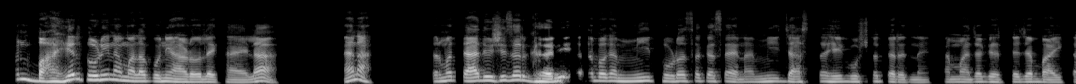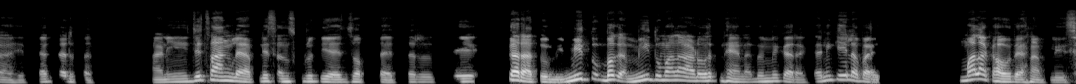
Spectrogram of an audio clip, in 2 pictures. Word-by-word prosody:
पण 245 0 +1
बाहेर 145 - +5
थोडी 210 +2 +5
ना, 215 -3 +1
मला 155 -4 +2
कोणी 145 0 0
अडवलय 120 -1 +1
खायला, 110 -1 -2 0.8
है - - +2
ना. - - +2 0.7
तर 145 - -5
मग 185 +4 0
त्यादिवशी 175 +3 +3
जर 200 0 +2
घरी 135 +2 +4
आता 170 - -11
बघा 165 -1 0
मी 150 +4 0
थोडंसं 150 +1 -4
कसं 145 -1 -7
आहे 125 - -2
ना, 120 +1 -9
मी 135 +3 -5
जास्त 125 +2 -6
हे 130 0 -1
गोष्ट 130 +1 -7
करत 115 -3 -5
नाही 105 -1 -10 0.2
आणि 115 0 -9
माझ्या 120 +1 -5
घरच्या 120 0 -6
ज्या 125 +1 -3
बायका 110 0 -6
आहेत, 100 -1 -10
त्या 120 - -3
करतात. - - -6 0.6
आणि 120 +4 -3
जे 190 - +4
चांगलं 185 -5 +4
आहे, 135 - +5
आपली 145 +5 -2
संस्कृती 135 -1 -3
आहे, 110 -1 +2
जपताय, 110 -2 -4 0.2
तर 115 0 -7
ते 130 +4 -2 0.4
करा 195 -11 +10
तुम्ही. 115 -2 +1
मी 220 +5 +7
तु 235 - -4
बघा 215 -8 +5
मी 170 +12 +2
तुम्हाला 200 -2 +2
अडवत 165 +1 +2
नाही 155 0 0
आहे 125 - -1
ना, 115 - -8
तुम्ही 140 +3 -2
करा, 110 -7 -2
त्यांनी 180 +9 -3
केलं 215 -5 +1
पाहिजे. 115 -5 0 0.9
मला 235 +2 +6
खाऊ 130 -4 +5
द्या 115 -3 0
ना, 115 -3 -1
प्लीज 105 0 -7
135 Hz, 185 wpm, -20 LUFS, 120-165 Hz, 0.9 s, करा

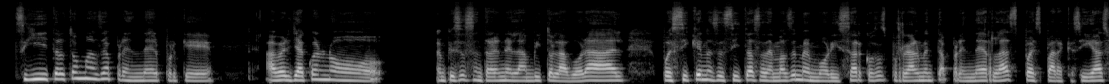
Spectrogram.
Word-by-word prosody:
Sí, 240 +1 +4
trato 250 +3 +1
más 265 -3 +3
de 260 - +2
aprender 180 -7 -3
porque 170 -2 -5 0.5
a 185 - +2
ver, 195 0 +4
ya 195 -1 +3
cuando 195 -7 0 0.5
empiezas 190 +3 -2
a 200 - -3
entrar 180 -1 0
en 185 - 0
el 175 -1 0
ámbito 175 +1 -2
laboral, 185 +4 +3 0.3
pues 190 -2 +2
sí 210 - 0
que 230 +3 +5
necesitas, 195 -1 0
además 175 0 0
de 220 - +2
memorizar 175 -1 0
cosas, 195 +3 -5
pues 185 -2 -9
realmente 180 +1 0
aprenderlas, 175 +4 -1
pues 185 -4 0
para 165 -2 -1
que 155 - -16
sigas 180 +3 0
185 Hz, 175 wpm, -23 LUFS, 175-200 Hz, 0.5 s, que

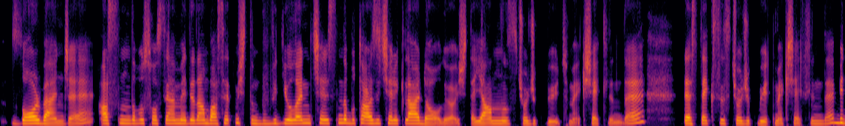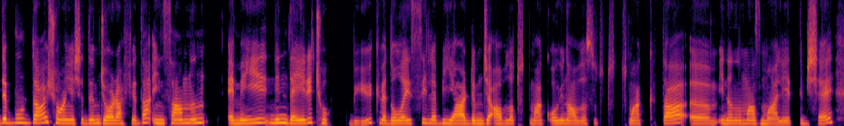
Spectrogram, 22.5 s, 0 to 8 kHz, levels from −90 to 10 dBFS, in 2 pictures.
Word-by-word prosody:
zor 205 +2 +5
bence. 170 +2 0
Aslında 210 0 0
bu 220 - -1
sosyal 210 -1 -2
medyadan 210 +1 +1
bahsetmiştim. 205 -1 -2
Bu - - -6
videoların 210 +2 +2
içerisinde 225 0 0
bu 215 - -5
tarz 210 -1 +3
içerikler 205 -1 +2
de 175 - +2
oluyor, 90 - -3
işte, - - -6
yalnız 180 +1 0
çocuk 180 -1 -6
büyütmek 165 0 -8
şeklinde, 215 - -3 0.5
desteksiz 195 +1 0
çocuk 180 -1 -4
büyütmek 175 +1 -4
şeklinde. 185 +5 -5
Bir 250 -1 -1
de 235 -3 +5
burada, 250 +1 +2
şu 250 -5 0
an 220 - +4
yaşadığım 215 0 0
coğrafyada 205 +3 +2
insanın 225 +3 +2 0.3
emeğinin 230 +4 +3
değeri 210 +5 +4
çok 220 -3 -4 0.2
büyük 180 +8 -7
ve 205 -2 0
dolayısıyla 205 +2 0
bir 215 - -1
yardımcı 195 +1 +3
abla 195 +1 0
tutmak, 190 -2 -6
oyun 195 +1 +1
ablası 190 +2 -3
tutmak 200 -2 -6 0.3
da, 225 +4 +4 0.3
ımm, 185 - -7
inanılmaz 200 0 -1
maliyetli 180 +1 -3
bir - - -4
şey. 210 +7 -1
205 Hz, 135 wpm, -20 LUFS, 190-220 Hz, 0.5 s, zor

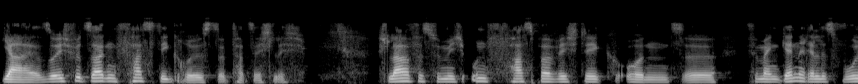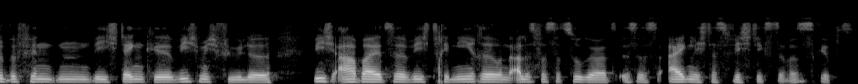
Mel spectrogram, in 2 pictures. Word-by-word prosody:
Ja, 115 -3 +8
also, 110 +4 +3
ich 140 +1 +2
würde 165 - +1
sagen 150 -1 +5
fast 150 +1 -2
die 125 -1 +1
Größte 105 -1 -1
tatsächlich. - - -8 0.7
Schlaf 140 +3 +5
ist 135 -1 -5
für 130 - -6
mich 130 -1 -1
unfassbar 135 -2 0
wichtig 125 -1 -1
und, 110 -2 -2
äh, 105 +1 +1 0.3
für - - -11
mein 120 -1 +2
generelles 130 -3 +2
Wohlbefinden, 120 -3 -1
wie 115 - +1
ich 115 0 -9
denke, 115 0 +1
wie 130 - +1
ich 135 - -10
mich 125 -1 -4
fühle, 110 0 +1 0.4
wie 145 - +3
ich 140 - -2
arbeite, 120 -2 +4
wie 120 - +1
ich 120 0 -5
trainiere 120 0 0
und 110 -1 -1
alles, 115 -1 -1
was 115 - -6
dazu 115 +1 -4
gehört, 110 -1 0
ist 115 - -8
es 110 0 -6
eigentlich 115 -2 +2
das 110 -1 -10
Wichtigste, 105 -1 -7
was - - -7
es - - -9
gibt. - - -11
120 Hz, 165 wpm, -23 LUFS, 110-130 Hz, 0.7 s, Ja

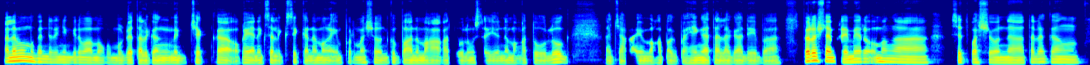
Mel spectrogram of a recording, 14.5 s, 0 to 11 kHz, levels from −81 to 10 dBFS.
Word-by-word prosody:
Alam 150 +5 +7
mo, 145 -5 +4
maganda 110 -3 -1
rin 100 - -3
'yung 100 -2 -2
ginawa 95 -2 -1
mo. 90 -1 -2
Kumbaga, 90 +1 -2
talagang 85 0 0
nag-check 85 -2 -3
ka - - +2
o - - -6
kaya 95 -1 +2
nagsaliksik 85 -2 -3
ka - - -3
ng 90 +1 -2
mga 90 -1 -1
impormasyon 95 0 -4
kung 95 - -4
paano 90 -1 0
makakatulong 85 0 -3
sa'yo 80 -1 -6
na 85 +2 -4
makatulog 85 +5 -3 0.5
at - - -5
saka 85 - -5
'yung 80 -1 -2
makapagpahinga 85 +1 -2
talaga, 85 0 -2
'di 80 +1 -4
ba? 75 +3 -5 0.3
Pero 145 +4 +11
siyempre, 140 -7 +5
maroong 115 +3 +2
mga 120 -3 +1 0.6
sitwasyon 100 -2 0
na 95 - +1 0.2
talagang 105 -1 -2
90 Hz, 155 wpm, -24 LUFS, 85-105 Hz, 0.6 s, Pero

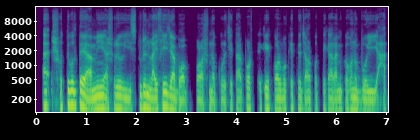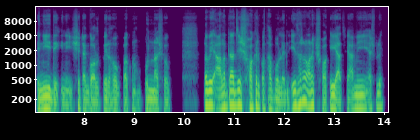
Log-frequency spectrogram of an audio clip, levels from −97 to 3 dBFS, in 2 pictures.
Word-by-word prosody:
অ্যা 140 - +3 0.2
সত্যি 120 +4 -3
বলতে 145 0 +5 0.2
আমি 110 +3 +6
আসলে 120 +3 -1
ঐ - - 0 0.2
স্টুডেন্ট 125 -1 +3
লাইফেই 105 +7 +4
যা 110 - +6
ব - - +1 0.3
পড়াশোনা 95 0 -2
করেছি। 95 -2 -6
তারপর 100 +4 -2
থেকে 105 +3 -4 0.2
কর্মক্ষেত্রে 105 +2 -1
যাওয়ার 95 0 -2
পর 105 - -7
থেকে 105 0 -7
আর - - -2
আমি 100 +1 -1
কখনো 105 +1 +1
বই 95 -1 +1 0.2
হাতে 105 +2 -6
নিয়ে 115 +1 +6
দেখিনি। 80 -1 -7
সেটা 100 - -5
গল্পের 90 +3 -3
হোক 95 -2 -3
বা 95 - -4
কোন - - -12
উপন্যাস 100 0 -3
হোক। 90 - -8 0.7
তবে 145 +1 +7 0.2
আলাদা 135 +5 +2
যে 155 - +5
শখের 125 +2 0
কথা 110 0 -4
বললেন, 90 -3 -3
এ - - +4
ধরনের 170 +4 +2
অনেক 150 - +1
শখেই 120 +7 0
আছে। 90 - -13
আমি 120 0 +1 0.2
আসলে 130 +3 -6
105 Hz, 190 wpm, -20 LUFS, 95-120 Hz, 0.7 s, তবে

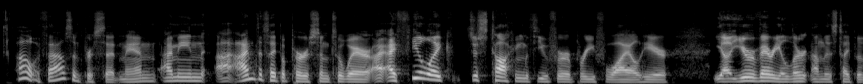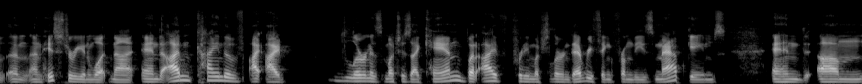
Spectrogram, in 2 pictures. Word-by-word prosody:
Oh, - - 0
1,000%, - - -3
man, 135 +6 -4
I 160 +1 +1
mean, 170 -1 -1
I - - +2
I'm 255 - +3
the 230 - -4
type 185 -4 +1
of 160 - -4
person 135 0 -1
to 140 - -3
where 120 -2 +4
I 175 - +6
I - - +6
feel 285 - +2
like 210 -5 +5
just 205 -1 -4
talking 165 -5 +5
with 140 -1 -9
you 135 -1 -5
for 125 0 -3
a - - -2
brief 120 0 -7
while 110 -1 +2
here, 110 -1 -2 0.4
yeah, 130 - +4
you're 160 +5 +4
very 155 -2 +5
alert 135 +2 -1
on 125 -1 -4
this 120 -1 -7
type 125 -2 -7
of, 115 -3 -7
on 120 -4 -7
on 120 0 -5
history 145 -5 -3
and 115 -1 -5
whatnot, 110 -1 0
and 125 -1 0
I'm 190 +1 +5
kind 185 -1 -2
of 145 -5 -3
I - - +4
I - - +5 0.6
learn 150 -2 0
as 130 0 -8
much 130 0 -5
as 135 - -6
I 115 - +1
can, 145 - 0
but 140 -4 +2
I've 150 +1 0
pretty 135 -2 -6
much 120 0 -8
learned 120 -2 -5
everything 130 -3 -1
from 115 +1 -7
these 110 0 -9
map - - +2
games, 110 0 -6 0.5
and, 120 -2 -1
um, 120 -1 +2
130 Hz, 220 wpm, -24 LUFS, 120-155 Hz, 0.6 s, I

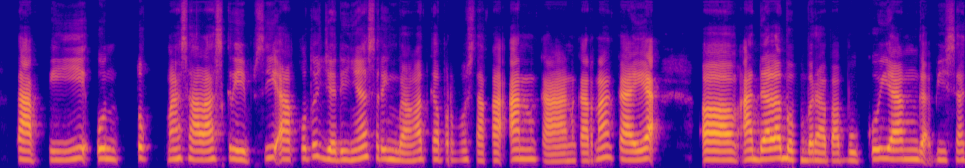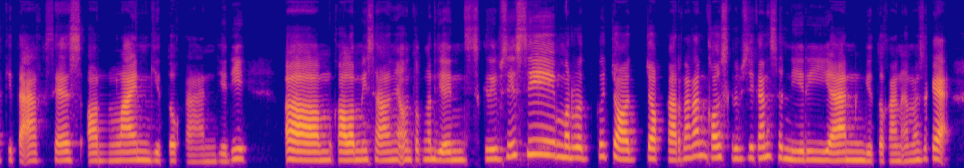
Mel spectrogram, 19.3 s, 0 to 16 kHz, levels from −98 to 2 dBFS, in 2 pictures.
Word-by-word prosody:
tapi 195 +1 0
untuk 215 +2 -2 0.2
masalah 200 -2 +2
skripsi, 205 +3 -3
aku 205 +2 -1
tuh 265 - -2
jadinya 200 +1 -1
sering 210 -6 -3
banget 190 +4 -2
ke 200 - -2
perpustakaan 190 +2 -1
kan, 160 -2 +1
karena 200 +8 0
kayak, 195 +1 +5 0.5
eee, 190 -1 +8
adalah 205 +2 +5
beberapa 180 -3 -1
buku 180 +5 -3
yang 205 -1 +2
nggak 185 - -2
bisa 185 -1 -7
kita 185 -2 -1
akses 180 +1 -4
online 175 +2 0
gitu 175 0 -5
kan. 150 +1 -11
Jadi, 190 +7 -5 0.4
mmm, 185 -2 +6
kalau 185 0 +5
misalnya 190 -1 -3
untuk 200 0 -6
ngerjain 190 -2 -1
skripsi 210 +7 -4
sih 310 +1 +1 0.2
menurutku 235 0 -2
cocok, 205 -1 +2
karena 195 +4 0
kan 275 - +1
kalau 235 - +4
skripsi 220 0 -7
kan 235 +2 +1
sendirian 190 -5 0
gitu 165 -1 -6
kan, 165 0 -5
eee, 165 - -7
maksudnya 200 +5 -7
kayak - - -19
195 Hz, 145 wpm, -24 LUFS, 180-210 Hz, 0.5 s, eee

